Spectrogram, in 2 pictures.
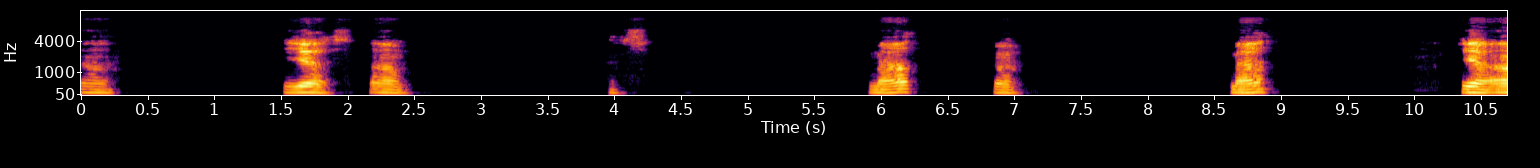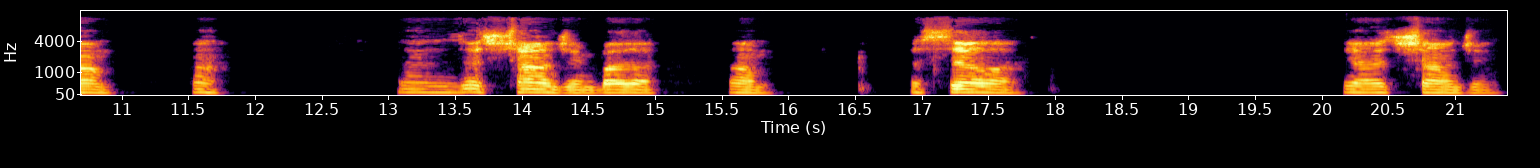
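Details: Aphasia in a young male about 3 years after a stroke from a ruptured arteriovenous malformation at age 15 that caused a coma; a problem getting words out rather than understanding.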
